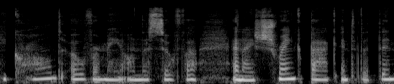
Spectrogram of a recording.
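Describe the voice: Fairly even intonation in plain reading aloud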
